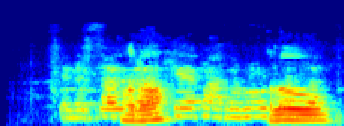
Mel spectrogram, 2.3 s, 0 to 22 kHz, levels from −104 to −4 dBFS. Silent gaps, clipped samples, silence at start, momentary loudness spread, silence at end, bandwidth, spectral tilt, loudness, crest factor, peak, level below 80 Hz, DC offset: none; under 0.1%; 0.4 s; 17 LU; 0.1 s; 5.8 kHz; -10 dB/octave; -27 LUFS; 20 dB; -8 dBFS; -74 dBFS; under 0.1%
